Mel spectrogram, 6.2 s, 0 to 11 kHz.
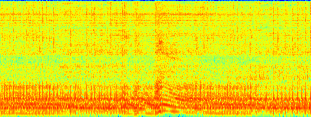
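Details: Husqvarna 385 chainsaw, sat on a shelf for years, first start: high-rev scream that sweeps down and back up unevenly. The clutch expanded and grabbed the chain brake. Owner suspects an air leak behind the erratic revving.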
